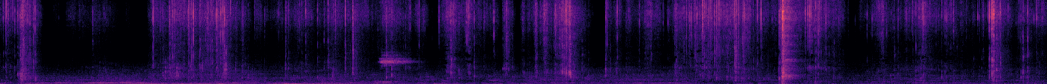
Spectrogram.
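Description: Plastic wrapping of a soft tissue pack crinkling and rustling in irregular spells as a strap-type car tissue holder is worked onto it, with a few sharp clicks, the loudest about twelve seconds in.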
